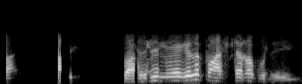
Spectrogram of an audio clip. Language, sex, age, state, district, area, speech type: Bengali, male, 18-30, West Bengal, Hooghly, urban, conversation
